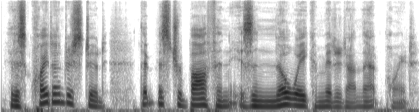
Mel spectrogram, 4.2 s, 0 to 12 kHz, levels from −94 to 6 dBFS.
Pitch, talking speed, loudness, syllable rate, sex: 130 Hz, 215 wpm, -17 LUFS, 5.7 syllables/s, male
